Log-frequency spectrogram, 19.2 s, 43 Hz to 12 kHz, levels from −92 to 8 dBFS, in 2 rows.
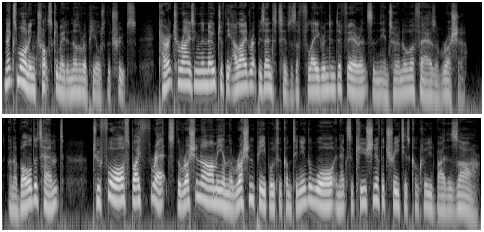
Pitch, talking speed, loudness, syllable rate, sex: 145 Hz, 170 wpm, -19 LUFS, 5.2 syllables/s, male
